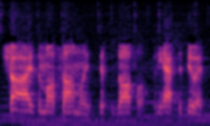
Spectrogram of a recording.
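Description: A man's voice: mid-range voice, fast talker, phone-quality sound, soft background music. A man narrating stage directions at a comedy table read, informal, with stumbles and ad-libs.

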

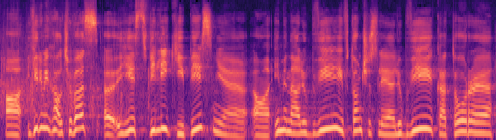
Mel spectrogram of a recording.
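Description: A woman's voice: on the high side, animated, a little fast, a bit bright. A woman co-hosting a live TV dance show on stage with a handheld mic, chatty with fillers. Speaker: TV show co-host. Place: large TV studio stage. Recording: live studio with crowd noise.

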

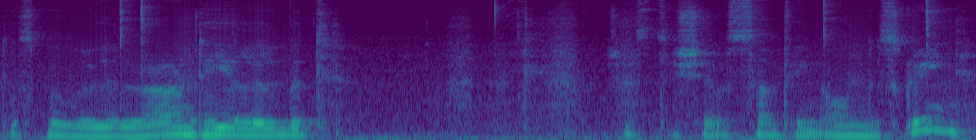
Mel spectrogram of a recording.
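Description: A man with a German accent walking through a software demo, talking casually as he clicks along. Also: medium pitch, fairly quick, creaky, slight background noise. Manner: relaxed, thinking aloud while clicking. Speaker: software trainer. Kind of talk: screen-recorded software demo.

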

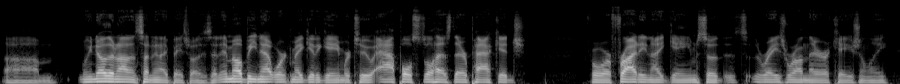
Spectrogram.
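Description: A man's voice: on the low side, steady tone, fast talker, no room sound, clean studio sound. A man co-hosting a sports podcast, casually chatting and handling listener questions.

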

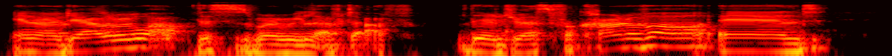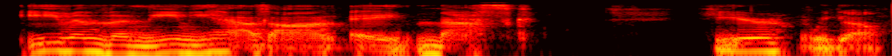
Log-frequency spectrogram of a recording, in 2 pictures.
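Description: A woman's voice: low-pitched, unhurried. A woman teaching a read-aloud lesson from her living room on a laptop webcam, encouraging and praising her students as she goes. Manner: animated and encouraging, praising answers. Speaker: teacher reading aloud to a class. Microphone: laptop webcam at close range.

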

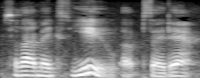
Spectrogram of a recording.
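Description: A woman's voice: fairly low pitch, expressive, unhurried, warm tone. A woman voicing a blunt, self-assured storybook bat, emphatic and stretching out the words. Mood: matter-of-fact. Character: blunt, sure-of-itself bat correcting a youngster.

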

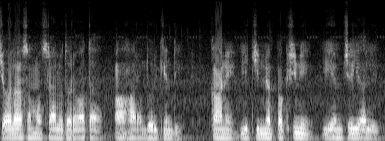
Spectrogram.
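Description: A man's voice: on the low side, completely flat delivery, a little slow, warm tone. A man voicing a fearsome, hungry but helpful cave demon in a children's cartoon story. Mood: menacing, hungry. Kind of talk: scripted cartoon story dialogue. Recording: dull lo-fi audio, faint noise.

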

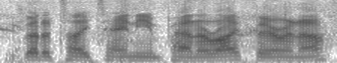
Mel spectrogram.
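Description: A man's voice: fairly high pitch, flat delivery, a little fast, fairly bright tone, a little hiss or hum, low-quality recording. A middle-aged man with a slightly raised voice speaks outdoors on a lapel mic, faint outdoor ambience behind him. He rambles crudely and bluntly, swearing freely and restarting phrases. The tone is a casual, unpolished vlog rant. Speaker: watch channel host. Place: outdoors in a park on grass.

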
